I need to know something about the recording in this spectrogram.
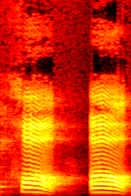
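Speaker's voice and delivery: خا said full and unrounded, long open aa; correct heavy kha. Shown as a demonstration. Teacher modelling the right heavy kha, slow. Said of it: "تو کیا ہونا چاہیے؟".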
